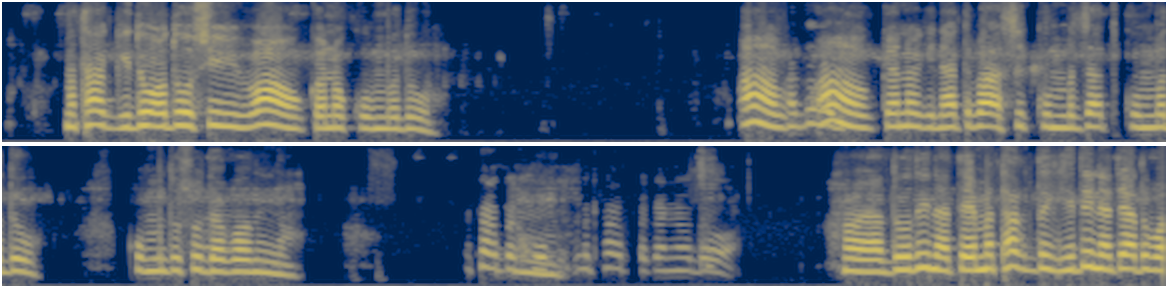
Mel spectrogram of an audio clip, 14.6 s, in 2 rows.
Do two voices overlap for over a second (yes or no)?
no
